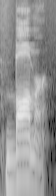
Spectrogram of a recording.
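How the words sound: The word is squeezed into two syllables. "pronounce that word. And they're like"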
